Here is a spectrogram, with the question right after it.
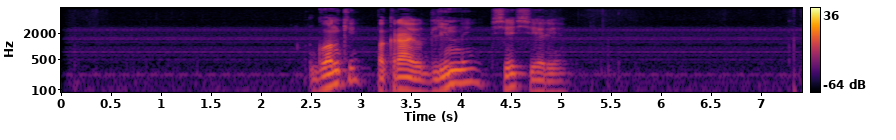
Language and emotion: Russian, neutral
